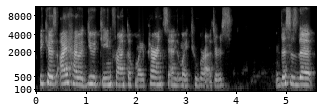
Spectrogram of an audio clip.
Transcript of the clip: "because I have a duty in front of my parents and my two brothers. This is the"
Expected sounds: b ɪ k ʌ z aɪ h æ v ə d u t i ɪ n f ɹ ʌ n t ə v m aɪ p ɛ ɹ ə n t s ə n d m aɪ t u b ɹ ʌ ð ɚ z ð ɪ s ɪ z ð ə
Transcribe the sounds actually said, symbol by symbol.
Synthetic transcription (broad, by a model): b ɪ k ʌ z aɪ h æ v ə d u t i ɪ n f ɹ ʌ n t ə v m aɪ p ɛ ɹ ə n t s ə n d m aɪ t u b ɹ ʌ ð ɚ z ð ɪ s ɪ z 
